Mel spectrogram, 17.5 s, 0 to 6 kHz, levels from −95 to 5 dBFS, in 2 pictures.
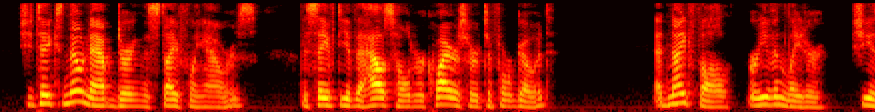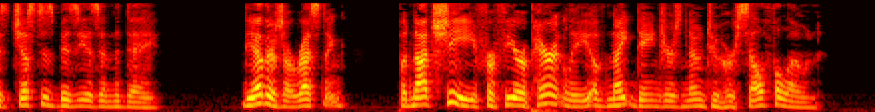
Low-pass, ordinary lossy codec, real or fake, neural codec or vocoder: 5.4 kHz; MP3, 48 kbps; real; none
